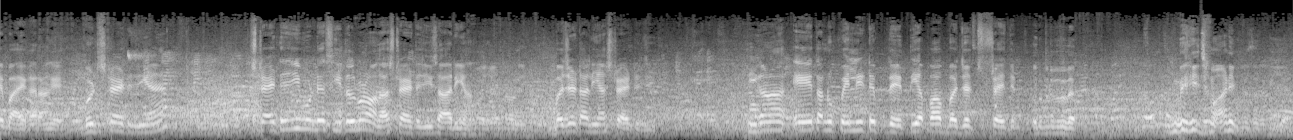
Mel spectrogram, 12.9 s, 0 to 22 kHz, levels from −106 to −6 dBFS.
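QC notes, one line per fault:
9.95 s: corrupt frame decoded. A couple of damaged compressed frames were played anyway, causing a brief glitch near -15 dBFS. It appears as a thin vertical smear of misplaced energy on the spectrogram.
12.01–12.03 s: corrupt frame decoded. A few frames were decoded with flipped bits, producing a louder glitch near -10 dBFS. It shows as a short streak of misplaced energy and a waveform spike.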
